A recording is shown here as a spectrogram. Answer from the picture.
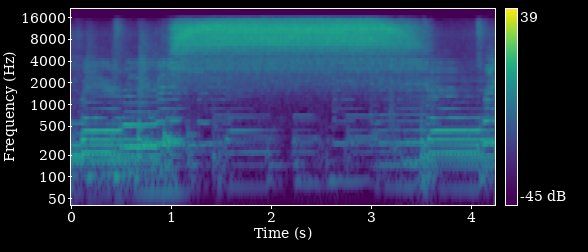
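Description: Steam hissing from a narrow-gauge steam locomotive's open cylinder drain cocks, a steady rush of about two and a half seconds that starts a second in and stops near the end. Live jazz band music with saxophone, guitar and drums plays around it.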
